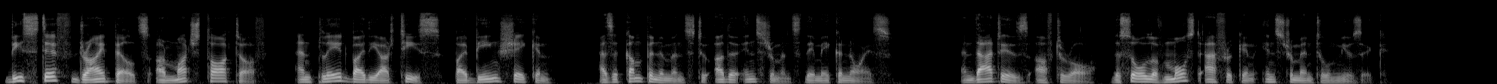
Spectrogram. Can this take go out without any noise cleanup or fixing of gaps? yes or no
yes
